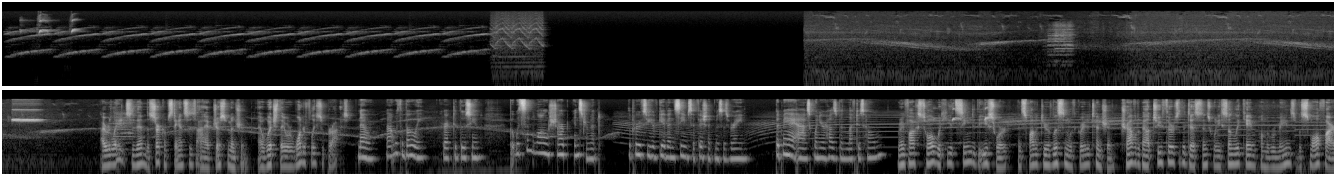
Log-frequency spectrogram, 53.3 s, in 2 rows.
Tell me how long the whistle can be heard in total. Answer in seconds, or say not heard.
3 s.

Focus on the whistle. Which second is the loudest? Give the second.
27 s.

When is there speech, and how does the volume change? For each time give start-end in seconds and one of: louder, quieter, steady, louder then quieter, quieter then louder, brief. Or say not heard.
28.6-53.2 steady.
